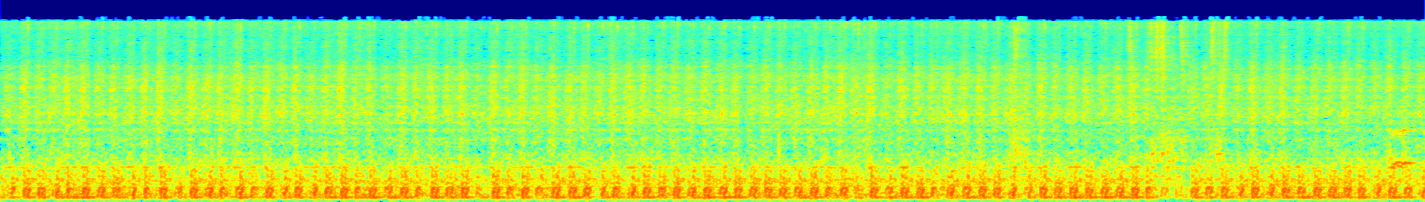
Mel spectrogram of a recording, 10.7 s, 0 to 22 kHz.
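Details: 1993 Kawasaki Vulcan EN500 bobber project, start after removing the reed/air suction valve and installing and synchronizing the carburetors; fuel-air mixture not yet tuned. Deep, steady twin-cylinder thump with even pulses and a brief blip near the end, smooth and balanced.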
